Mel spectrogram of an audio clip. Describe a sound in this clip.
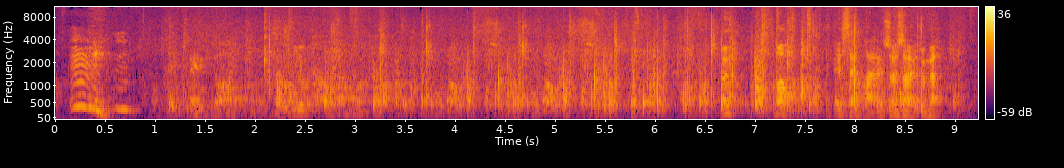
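Several people murmur and chatter in a busy room.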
